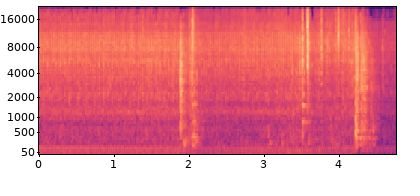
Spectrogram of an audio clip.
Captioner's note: engine revving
